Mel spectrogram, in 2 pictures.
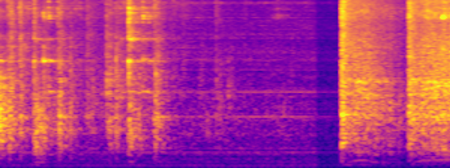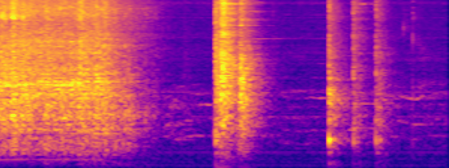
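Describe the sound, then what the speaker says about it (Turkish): An electric hand mixer whirs steadily in a couple of bursts while mixing a chocolate cake, with clinks of dishes and utensils between them. "Şimdi mikserle çalıştıracağım."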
